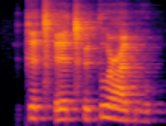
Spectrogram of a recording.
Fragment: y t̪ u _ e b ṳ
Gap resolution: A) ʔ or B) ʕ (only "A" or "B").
B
